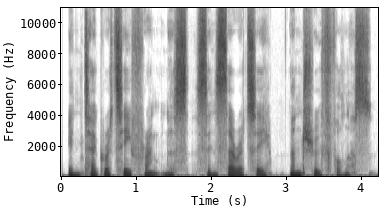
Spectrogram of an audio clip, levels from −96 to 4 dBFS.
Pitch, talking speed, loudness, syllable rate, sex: 140 Hz, 70 wpm, -22 LUFS, 3.8 syllables/s, male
